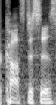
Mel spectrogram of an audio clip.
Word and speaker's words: Echostasis: you could just complete echo or acasis I'm sorry pronounce it the the Greek way only then will you be happy objective complete acostas only then will you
